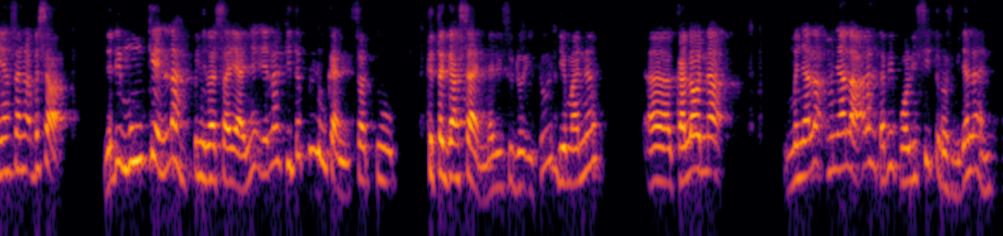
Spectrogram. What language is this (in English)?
Malay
